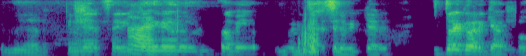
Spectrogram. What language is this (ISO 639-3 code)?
mal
